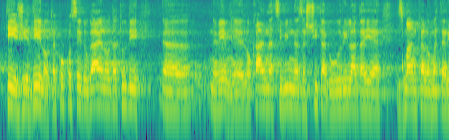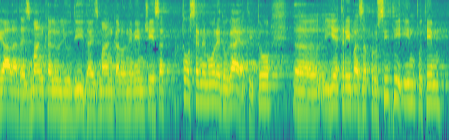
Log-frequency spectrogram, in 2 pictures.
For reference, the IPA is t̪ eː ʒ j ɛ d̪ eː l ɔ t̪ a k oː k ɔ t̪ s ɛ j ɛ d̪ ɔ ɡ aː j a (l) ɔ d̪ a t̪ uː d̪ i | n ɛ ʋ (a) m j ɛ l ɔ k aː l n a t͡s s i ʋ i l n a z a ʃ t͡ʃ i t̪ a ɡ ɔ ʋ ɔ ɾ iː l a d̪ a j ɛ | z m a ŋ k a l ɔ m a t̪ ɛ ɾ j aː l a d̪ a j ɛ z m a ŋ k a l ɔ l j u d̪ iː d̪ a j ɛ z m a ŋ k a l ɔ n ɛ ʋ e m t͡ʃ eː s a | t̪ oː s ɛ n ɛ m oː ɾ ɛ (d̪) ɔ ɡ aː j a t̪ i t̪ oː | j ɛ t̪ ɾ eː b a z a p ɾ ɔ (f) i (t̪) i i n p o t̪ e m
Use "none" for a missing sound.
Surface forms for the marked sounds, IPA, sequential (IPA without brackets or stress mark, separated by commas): l, e, d̪, s, t̪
